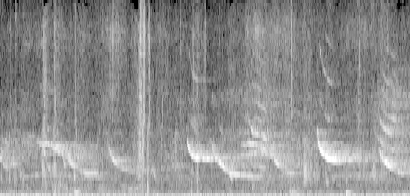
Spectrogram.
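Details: Baby monkey Jinx, a female, crying after being attacked by another monkey named Spring: a series of high, sliding cries that fall steeply in pitch, each about half a second long, repeated roughly every half second, with faint rustling beneath.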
